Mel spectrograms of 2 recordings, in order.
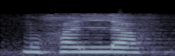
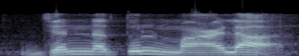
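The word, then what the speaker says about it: جنت المعلیٰ: المعلا نہیں ہے، درست تلفظ کیجیے. محلہ. محلہ نہیں، آپ کچھ کا کچھ کر دیں گے اور کر رہے ہیں. صحیح ہے، یہ نہیں ہے، محلہ نہیں ہے. عین لام معلا. جنت المعلا.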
